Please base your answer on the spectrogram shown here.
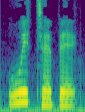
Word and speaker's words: Wittabix: Or Wittabix, if that's it, it's pronounced like that. Wittabix.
